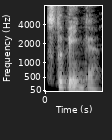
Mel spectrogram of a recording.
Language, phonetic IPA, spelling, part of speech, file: Russian, [stʊˈpʲenʲkə], ступенька, noun, Ru-ступенька.ogg
- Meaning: diminutive of ступе́нь (stupénʹ) in the meaning "step, rung"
